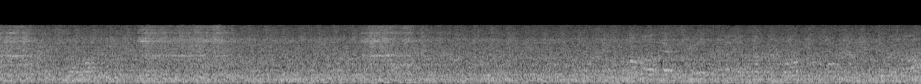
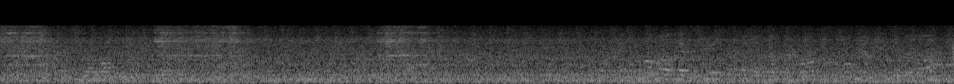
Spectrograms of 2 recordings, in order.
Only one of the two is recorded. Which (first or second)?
second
